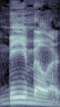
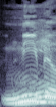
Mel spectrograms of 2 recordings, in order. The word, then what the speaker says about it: Niemiller: Niemiller. Niemiller. Body part the beer.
